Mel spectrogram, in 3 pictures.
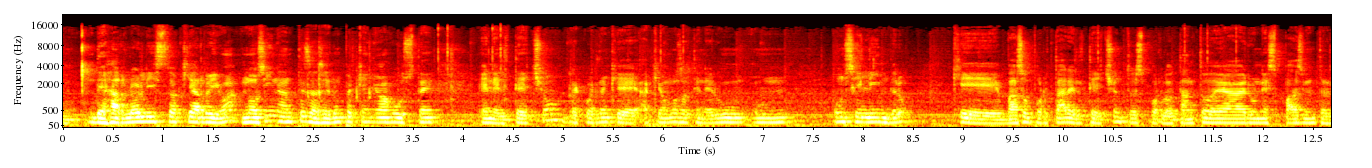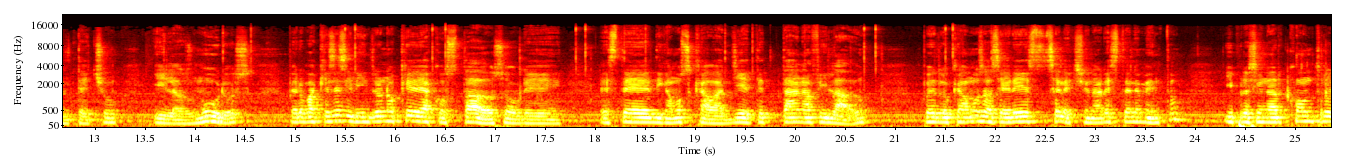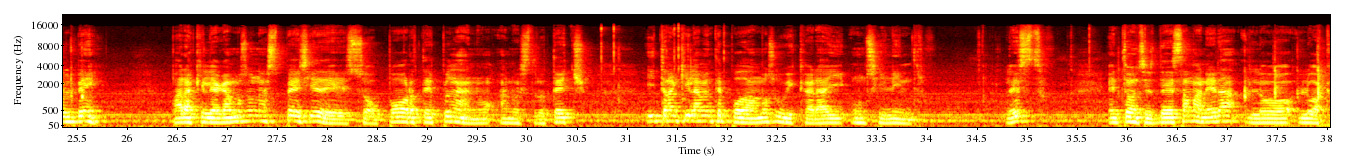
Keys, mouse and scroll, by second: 2.6 g, 4.5 click, 5.8-6.2 scroll up 1, 6.2 middle click, 6.5 scroll up 1, 10.6-11.4 middle drag, 11.6-12.0 middle drag, 14.5 middle drag, 15.6 click, 17.4 Tab, 18.0 click, 18.5 middle click, 19.2 scroll up 1, 19.5 middle click, 20.9 shift+click, 21.7 shift+click, 22.1-23.4 middle drag, 25.5 ctrl+b, 31.7 click, 32.1-36.0 middle drag, 36.1 middle click, 37.7 ctrl+z.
